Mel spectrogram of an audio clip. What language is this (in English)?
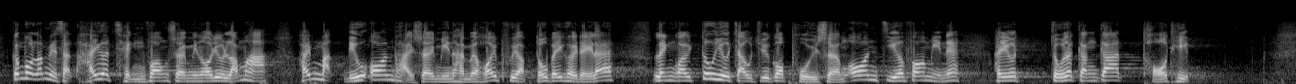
Cantonese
